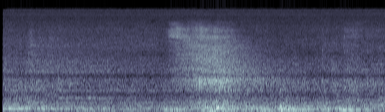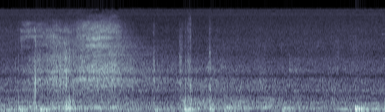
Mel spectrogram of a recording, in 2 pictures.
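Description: Skate blades scrape and hiss across ice.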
